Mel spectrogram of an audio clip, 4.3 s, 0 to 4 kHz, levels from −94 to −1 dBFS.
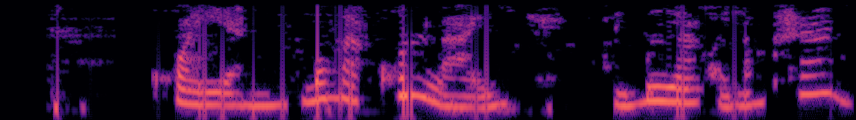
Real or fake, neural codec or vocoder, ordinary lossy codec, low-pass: real; none; none; 3.6 kHz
